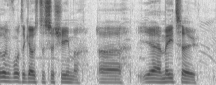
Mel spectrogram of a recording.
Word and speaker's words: Tsushima: We're looking forward to Ghost of Tsushima. Yeah, me too. Or Tsushima. Tsushima, that's more like it. I keep saying the name wrong. I'm sure it's Tsushima. Tsushima.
